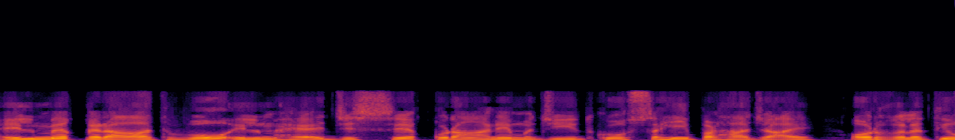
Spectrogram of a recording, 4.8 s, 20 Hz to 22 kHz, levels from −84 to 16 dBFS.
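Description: From start to finish the speech carries a rough, hissy halo and a smeared, underwater colour. Nothing is heard above 7.7 kHz. The damage is plainly audible. This is likely Nellymoser compression, the old Flash microphone codec. It codes short blocks with a fixed, small bit budget, which fits a rate near 32 kbps. Bands too weak to earn bits are filled with noise, hence the hiss and blur.

At 3.50 s there is a brief pre-echo. A sharp onset sits late in a coded block. The noise sized for that loud moment spreads back over the quiet instant before it, about 12 ms earlier. A short hiss leads into the attack, and the attack itself sounds softened and smeared rather than crisp.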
